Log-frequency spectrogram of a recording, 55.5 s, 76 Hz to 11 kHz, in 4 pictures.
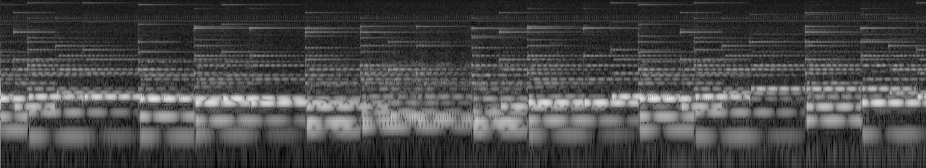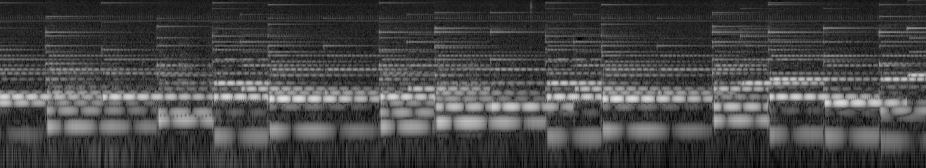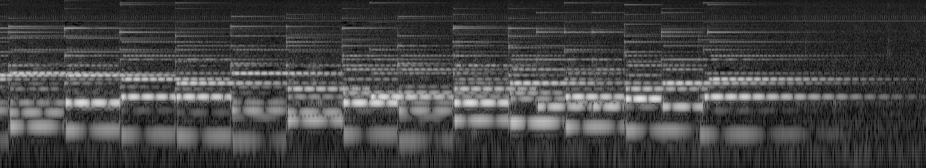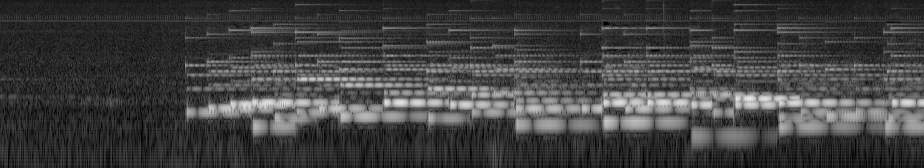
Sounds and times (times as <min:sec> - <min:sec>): Music: 0:00.0 - 0:42.3, 0:44.3 - 0:55.5.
